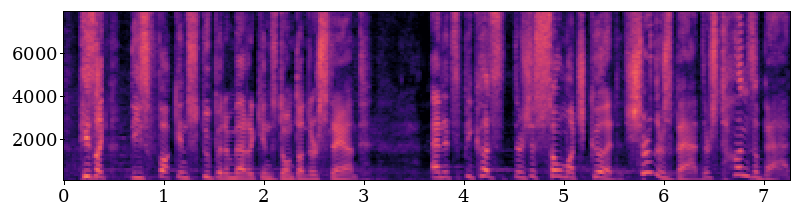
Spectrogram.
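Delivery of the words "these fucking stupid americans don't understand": put-on heavy Russian accent. The speaker imitates his dad when people hate on the country, imitating dad's russian accent. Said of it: "my dad's Russian accent hits like 11".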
